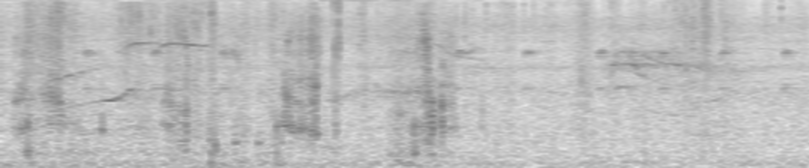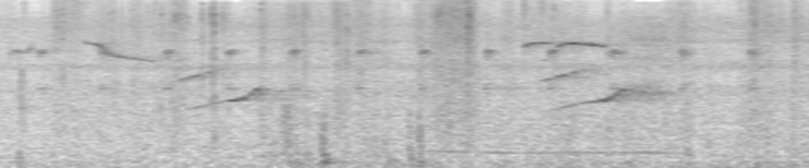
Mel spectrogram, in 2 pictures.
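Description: Faint tropical forest ambience: birds calling with short whistled swoops and chirps every second or so over a soft high note repeating about twice a second, with a few scattered soft crackles.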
